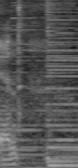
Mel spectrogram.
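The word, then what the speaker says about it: へ: It's pronounced e, but written as he.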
